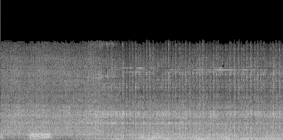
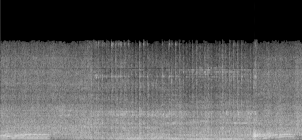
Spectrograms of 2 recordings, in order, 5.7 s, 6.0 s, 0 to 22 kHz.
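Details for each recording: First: Stihl HS45 hedge trimmer two-stroke that wasn't starting, likely long stored, after carb high/low screw adjustment: blips up then settles into a steady, high, buzzy run with no stumbling or misfire; some exhaust smoke, running normally. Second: Stihl HS45 hedge trimmer two-stroke that wasn't starting, fresh non-ethanol fuel: high buzzy note swoops up and down with throttle blips while the carburetor is tuned, high-speed screw leaned, low-speed screw richened.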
